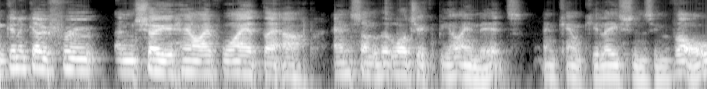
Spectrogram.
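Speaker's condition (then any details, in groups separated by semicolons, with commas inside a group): No condition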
